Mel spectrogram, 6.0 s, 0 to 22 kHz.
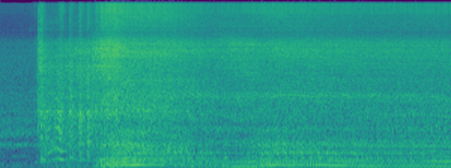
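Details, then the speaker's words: BMW E36 after a tune-up with new spark plugs, replacing plugs that were causing no power and a heavy misfire (cylinder six plug the worst): engine catches and revs up smoothly with no hesitation or stumble; normal revving. "okay it does not hesitate as it revs up like I was doing it before so that's a perfectly good indication that definitely those spark plugs were to go"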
